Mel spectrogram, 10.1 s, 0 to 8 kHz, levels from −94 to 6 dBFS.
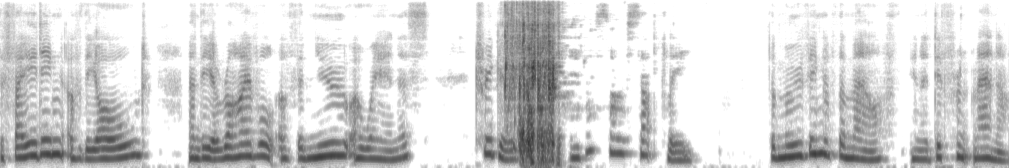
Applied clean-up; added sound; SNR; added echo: classical method Wiener filter.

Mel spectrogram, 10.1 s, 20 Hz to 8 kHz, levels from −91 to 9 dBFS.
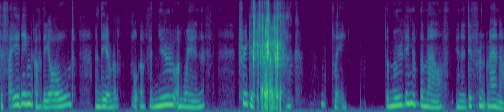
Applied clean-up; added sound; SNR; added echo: neural diffusion model UNIVERSE++.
